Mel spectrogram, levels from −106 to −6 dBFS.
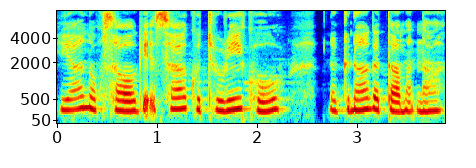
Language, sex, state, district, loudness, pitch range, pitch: Garo, female, Meghalaya, South Garo Hills, -15 LUFS, 230-265 Hz, 250 Hz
